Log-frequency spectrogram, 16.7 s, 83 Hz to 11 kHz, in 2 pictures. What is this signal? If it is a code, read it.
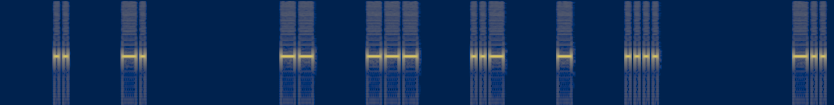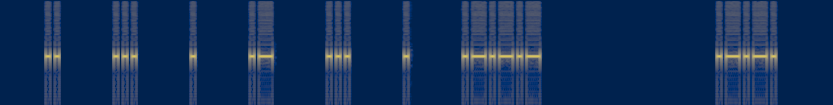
Morse code, heard as a keyed tone, about 27 wpm, spaced as for 12 wpm, 800 Hz. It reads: IN MOUTH DISEASE. <AR>
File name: Quotes Spaced / Quotes Spaced-mp3s / HoofInMouth sp @25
